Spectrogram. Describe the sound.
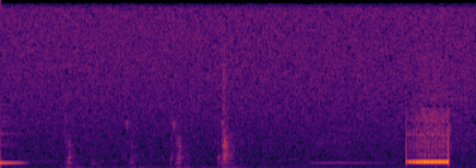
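Telephone keypad pressed to enter a code: a few soft clicking key presses in an uneven rhythm, a faint steady tone, then one loud, short beep at the end.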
